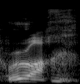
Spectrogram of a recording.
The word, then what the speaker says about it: Ruach: It's called Ruach, and the proper pronunciation has a very hard H or CH sound at the end.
